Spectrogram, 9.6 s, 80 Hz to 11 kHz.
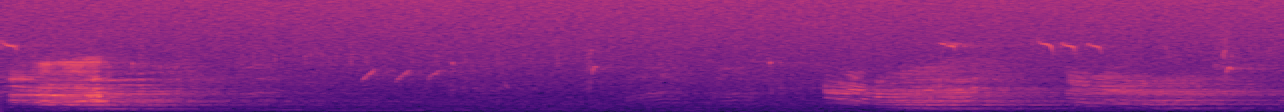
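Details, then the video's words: Rutting red deer hart in a Mecklenburg-Vorpommern forest, late September: a short loud roar opens, then quiet with faint bird chirps, then two drawn-out, groaning roars with stacked overtones near the end. "Rotwild-Brunft Teil-1, rutting hart"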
